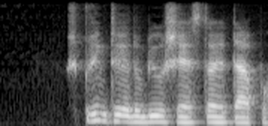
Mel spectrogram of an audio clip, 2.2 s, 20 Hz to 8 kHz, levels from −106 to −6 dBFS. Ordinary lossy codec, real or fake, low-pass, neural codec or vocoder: none; fake; 7.2 kHz; codec, 16 kHz, 0.9 kbps, LongCat-Audio-Codec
